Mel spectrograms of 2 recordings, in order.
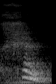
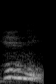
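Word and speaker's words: חן: 이 발음이 약간 목구멍 소리. 아랍어라든지 히브리어가 헨 이렇게 해야 돼. 그냥 헨 이러면 안 돼요. 헨 이래야 돼요. 뭐 가래 넣듯이.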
